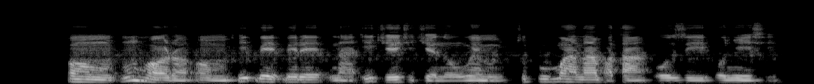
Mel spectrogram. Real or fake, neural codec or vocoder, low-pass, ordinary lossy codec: real; none; 7.2 kHz; none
